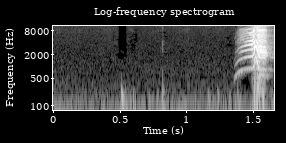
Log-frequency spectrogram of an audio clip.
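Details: Indoor pet talking bird: soft faint taps for over a second, then one sudden loud, raspy shriek with rising tonal traces, ending abruptly.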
